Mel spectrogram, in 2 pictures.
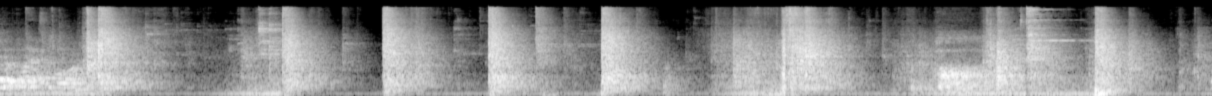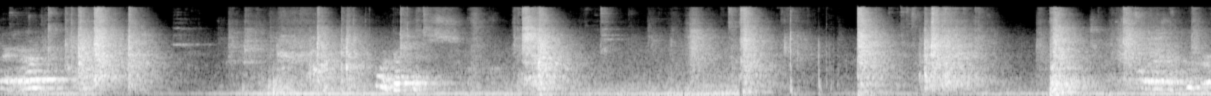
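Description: A plastic printer being smashed by hand: repeated hard thuds and cracks, about twenty strikes, roughly one every second or two, some with a short ring, over a steady low hum.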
